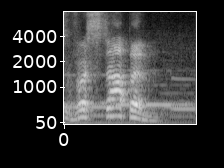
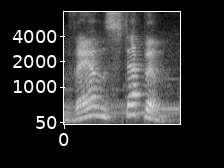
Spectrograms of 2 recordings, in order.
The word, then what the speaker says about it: Verstappen: one world championship uh that is max verstappen not as i was pronouncing it van steppen that'd be wrong he defeated lewis hamilton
